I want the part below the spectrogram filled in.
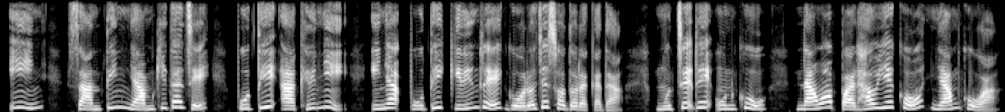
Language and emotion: Santali, happy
